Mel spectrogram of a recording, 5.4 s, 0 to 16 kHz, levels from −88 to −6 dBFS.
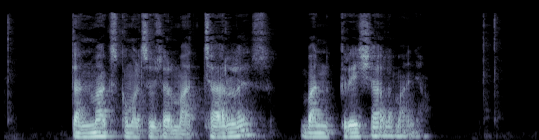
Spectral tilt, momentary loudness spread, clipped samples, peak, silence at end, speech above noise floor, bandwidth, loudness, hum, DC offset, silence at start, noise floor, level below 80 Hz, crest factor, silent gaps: -6 dB/octave; 12 LU; under 0.1%; -8 dBFS; 1.1 s; 55 dB; 11.5 kHz; -27 LUFS; none; under 0.1%; 0.7 s; -81 dBFS; -48 dBFS; 20 dB; none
